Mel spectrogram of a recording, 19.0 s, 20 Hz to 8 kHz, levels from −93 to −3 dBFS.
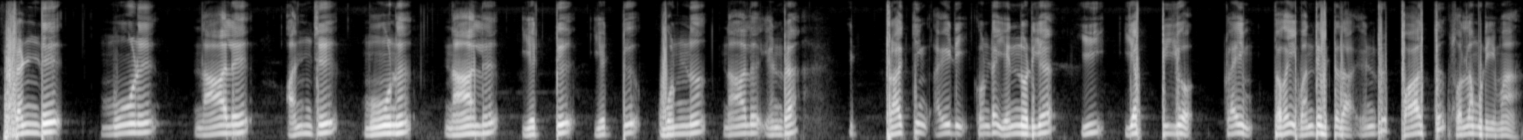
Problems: constant background noise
